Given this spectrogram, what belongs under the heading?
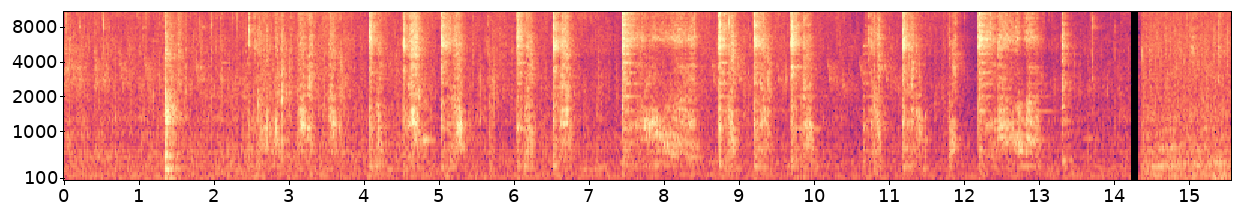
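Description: Potato and capsicum pieces sautéed in a spiced curry base with curd in a pan, a paneer aloo curry, giving repeated stirring scrapes and clatters of a spoon against the pan over a low sizzle, close and fairly loud.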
